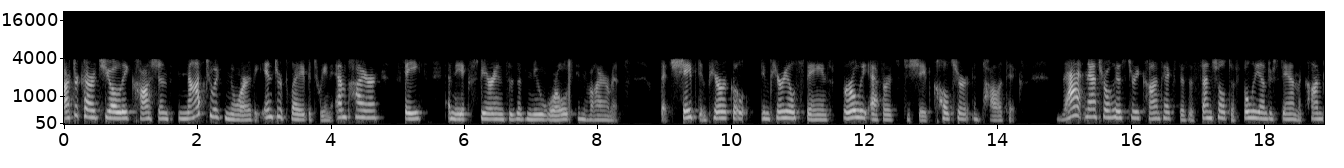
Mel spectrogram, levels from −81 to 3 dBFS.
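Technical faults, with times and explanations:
Throughout: AMR narrowband mobile codec. Nothing passes above 3.8 kHz, and the buzzy, synthetic speech points to a low bitrate near 8 kbps, unlike a plain low-pass filter.
7.51 to 7.64 s: wireless microphone noise hit. A fading radio signal lets receiver noise swell into a brief burst of static, a hiss rather than a digital dropout's silence.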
